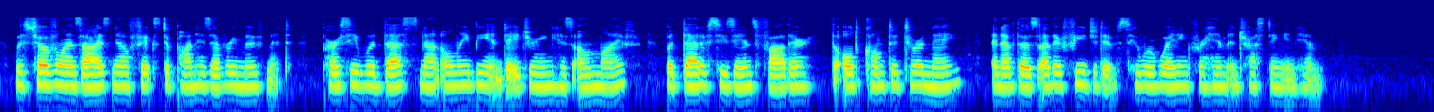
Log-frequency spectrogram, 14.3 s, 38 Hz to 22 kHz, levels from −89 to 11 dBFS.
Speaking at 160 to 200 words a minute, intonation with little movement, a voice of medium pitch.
Yes: average, 180 wpm; narrow, 1.0 semitones; medium, 170 Hz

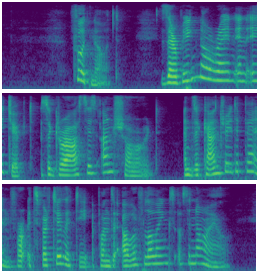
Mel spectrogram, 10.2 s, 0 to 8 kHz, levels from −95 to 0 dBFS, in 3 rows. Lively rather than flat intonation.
Yes: wide, 7.5 semitones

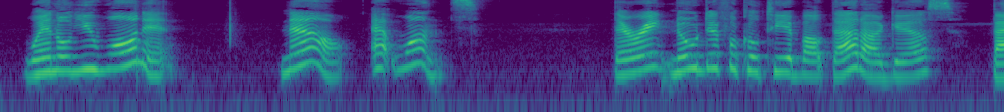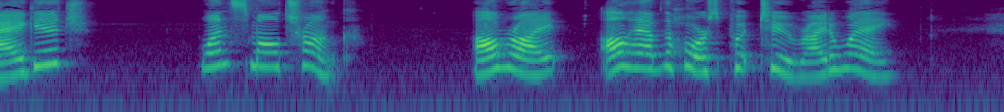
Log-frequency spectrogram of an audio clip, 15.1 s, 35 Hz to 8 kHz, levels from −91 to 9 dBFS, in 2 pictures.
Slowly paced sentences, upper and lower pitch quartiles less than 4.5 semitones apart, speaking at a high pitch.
No: slow, 115 wpm; average, 5.2 semitones; very high, 275 Hz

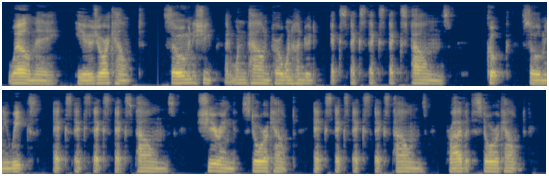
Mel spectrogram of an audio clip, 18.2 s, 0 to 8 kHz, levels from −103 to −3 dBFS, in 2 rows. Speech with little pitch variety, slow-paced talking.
Yes: narrow, 1.5 semitones; slow, 95 wpm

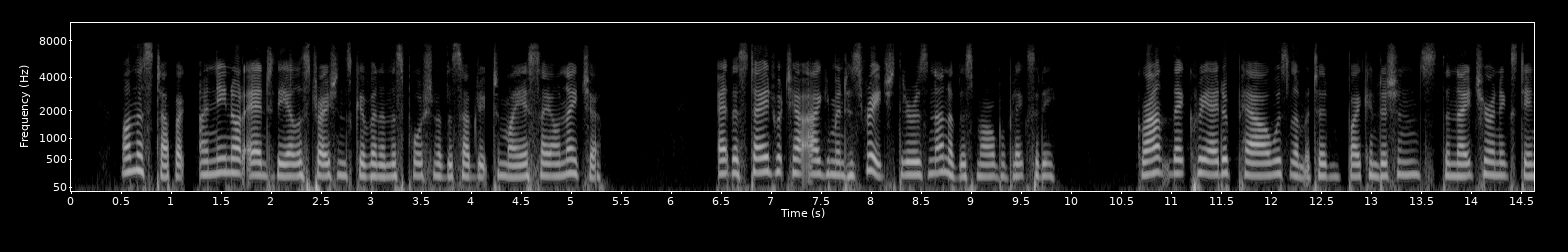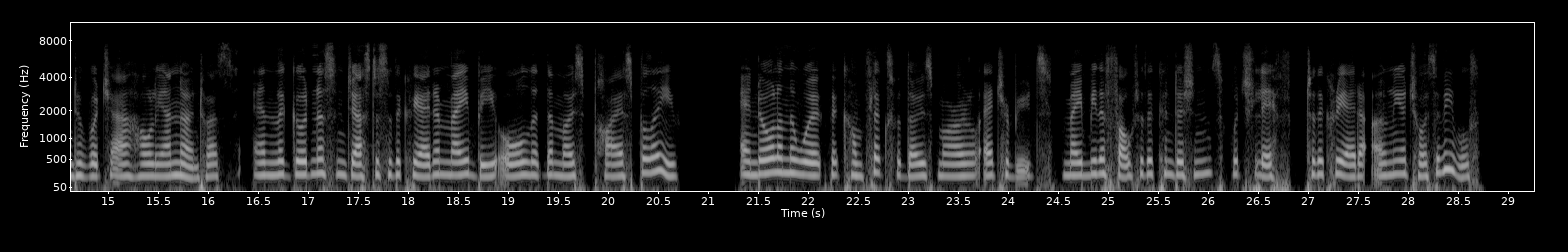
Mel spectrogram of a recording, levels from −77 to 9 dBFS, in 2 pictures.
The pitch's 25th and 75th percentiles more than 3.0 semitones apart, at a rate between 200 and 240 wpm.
No: narrow, 2.5 semitones; fast, 205 wpm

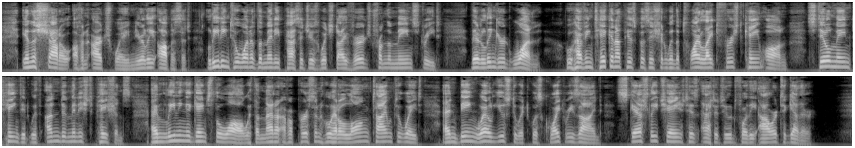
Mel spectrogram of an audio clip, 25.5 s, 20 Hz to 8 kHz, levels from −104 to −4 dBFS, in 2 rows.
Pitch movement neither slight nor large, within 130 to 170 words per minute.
No: average, 3.3 semitones; average, 180 wpm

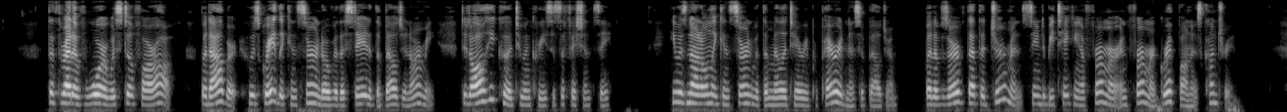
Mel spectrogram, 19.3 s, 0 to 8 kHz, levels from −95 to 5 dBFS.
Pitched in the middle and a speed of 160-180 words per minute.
No: high, 215 Hz; average, 175 wpm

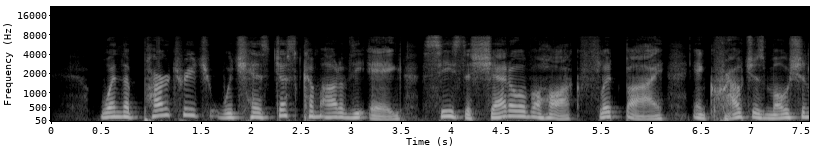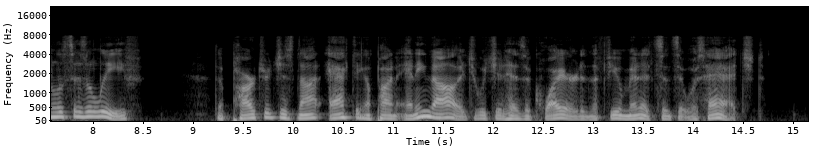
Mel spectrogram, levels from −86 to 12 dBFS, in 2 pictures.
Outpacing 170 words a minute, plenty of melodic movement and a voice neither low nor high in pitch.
No: average, 180 wpm; wide, 7.4 semitones; low, 130 Hz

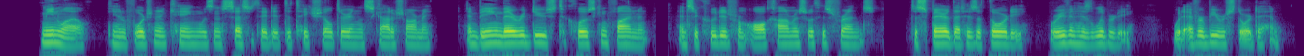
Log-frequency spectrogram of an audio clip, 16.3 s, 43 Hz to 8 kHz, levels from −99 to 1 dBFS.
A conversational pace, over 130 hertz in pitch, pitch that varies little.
Yes: average, 155 wpm; medium, 140 Hz; narrow, 1.4 semitones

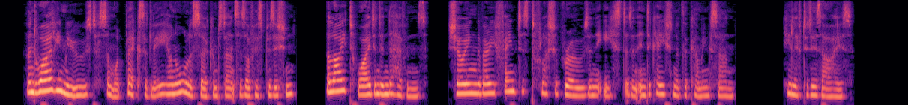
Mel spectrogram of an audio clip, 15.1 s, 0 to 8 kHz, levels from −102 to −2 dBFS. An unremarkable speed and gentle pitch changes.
No: average, 160 wpm; average, 4.1 semitones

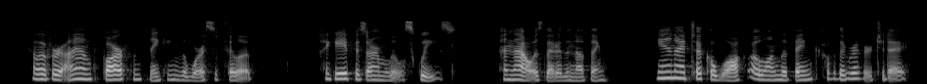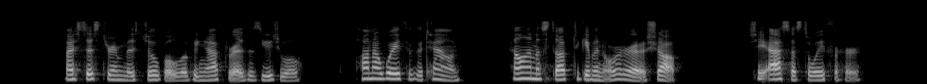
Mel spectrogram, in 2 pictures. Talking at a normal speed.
No: fast, 225 wpm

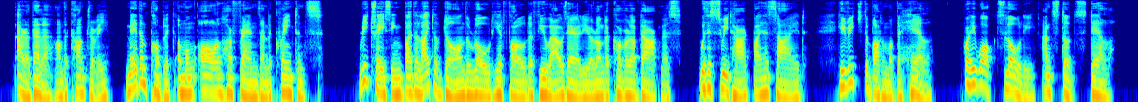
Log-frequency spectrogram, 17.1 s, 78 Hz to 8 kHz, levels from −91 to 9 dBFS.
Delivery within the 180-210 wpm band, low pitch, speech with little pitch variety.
No: average, 185 wpm; low, 105 Hz; average, 4.4 semitones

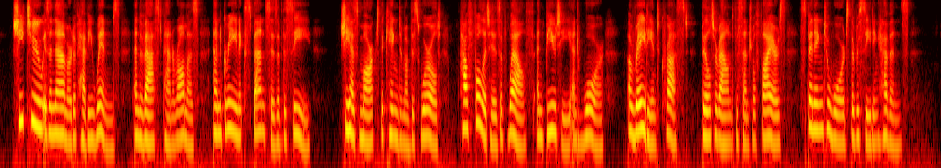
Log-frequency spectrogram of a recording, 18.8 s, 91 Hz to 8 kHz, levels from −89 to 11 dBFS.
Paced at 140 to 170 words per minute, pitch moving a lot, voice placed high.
No: average, 145 wpm; average, 3.8 semitones; high, 205 Hz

